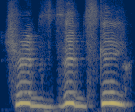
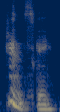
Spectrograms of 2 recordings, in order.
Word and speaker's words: Trzynski: Musical director, Jack Trzynski. Good try. Jinsky.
